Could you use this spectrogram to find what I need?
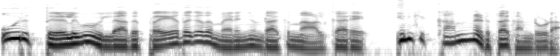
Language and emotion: Malayalam, disgusted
